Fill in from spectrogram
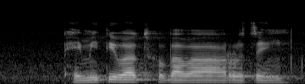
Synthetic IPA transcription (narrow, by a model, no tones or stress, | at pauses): pʰemitibatʰʊbabarot͡seːŋ̩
